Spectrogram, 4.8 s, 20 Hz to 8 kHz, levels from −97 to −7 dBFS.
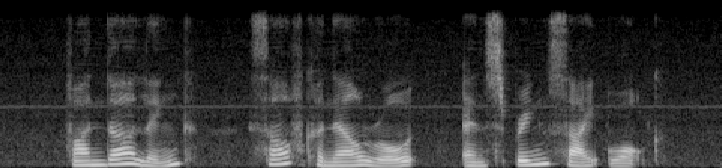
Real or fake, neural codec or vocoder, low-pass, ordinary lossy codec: fake; vocoder, 44.1 kHz, 128 mel bands every 256 samples, BigVGAN v2; 7.2 kHz; none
